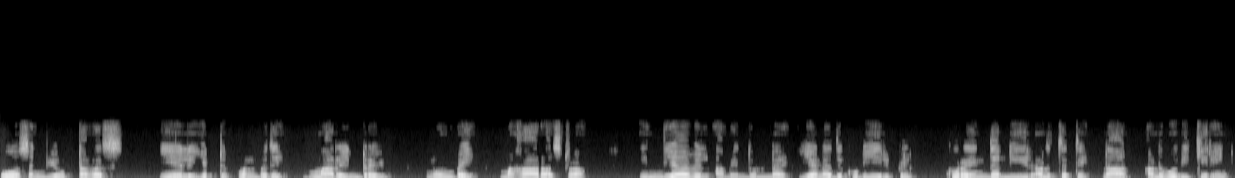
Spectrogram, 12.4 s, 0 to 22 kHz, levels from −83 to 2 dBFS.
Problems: background sounds at intervals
